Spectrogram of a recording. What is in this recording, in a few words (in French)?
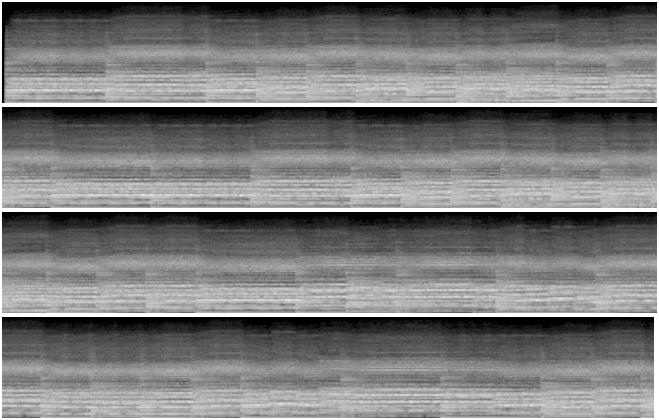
Qui veut chasser une migraine tenor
